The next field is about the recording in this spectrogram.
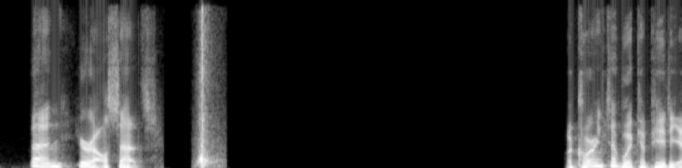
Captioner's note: golf swing sound effect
